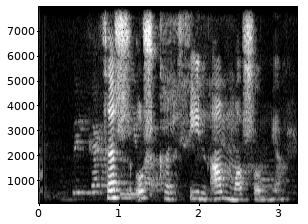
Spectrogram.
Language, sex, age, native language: Icelandic, male, 9, Icelandic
